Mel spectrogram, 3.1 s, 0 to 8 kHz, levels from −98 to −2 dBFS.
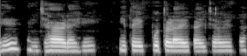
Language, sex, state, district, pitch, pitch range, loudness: Marathi, female, Maharashtra, Nagpur, 205 Hz, 195-215 Hz, -19 LUFS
